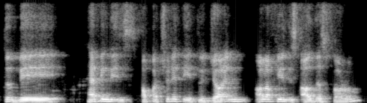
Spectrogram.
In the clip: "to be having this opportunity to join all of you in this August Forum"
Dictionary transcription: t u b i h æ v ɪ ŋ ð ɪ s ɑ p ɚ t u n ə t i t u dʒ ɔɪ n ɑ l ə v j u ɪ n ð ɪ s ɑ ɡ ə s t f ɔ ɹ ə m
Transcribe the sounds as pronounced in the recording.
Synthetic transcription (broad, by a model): t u b i h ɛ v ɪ ŋ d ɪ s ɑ p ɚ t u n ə t i t u dʒ ɔɪ n ɑ l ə f j u ɪ n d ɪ s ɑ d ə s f ɔ ɹ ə m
